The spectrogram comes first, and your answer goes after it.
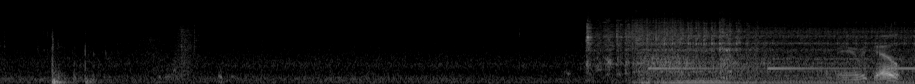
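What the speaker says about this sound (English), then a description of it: "I'm gonna see if she cranks up" A Cadillac XT4 cranks and fires up after a long quiet stretch, then settles into a steady, close idle that runs to the end.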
